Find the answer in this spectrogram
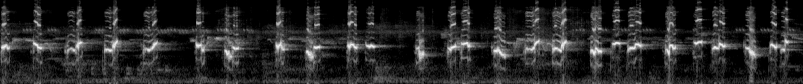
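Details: Agitated yellow-vented bulbul in nggaruda uplik tarung fighting style, meant to provoke rival birds: a long run of liquid chattering phrases, quick doubled notes packed close together, with one brief pause midway and a faint whine.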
